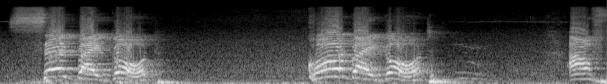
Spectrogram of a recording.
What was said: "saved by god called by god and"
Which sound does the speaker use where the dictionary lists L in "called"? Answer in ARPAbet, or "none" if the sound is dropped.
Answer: L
